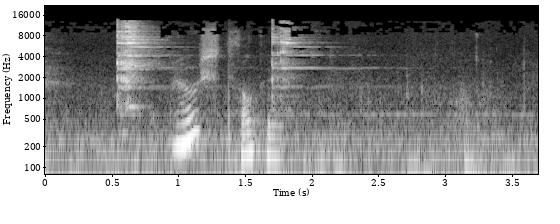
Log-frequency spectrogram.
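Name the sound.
wine glasses clinking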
